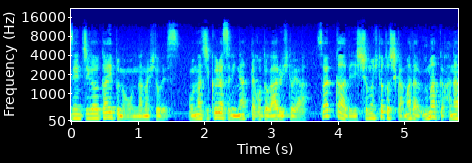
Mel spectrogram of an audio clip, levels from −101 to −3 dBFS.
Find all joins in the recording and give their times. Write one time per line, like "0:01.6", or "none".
0:01.7
0:03.6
